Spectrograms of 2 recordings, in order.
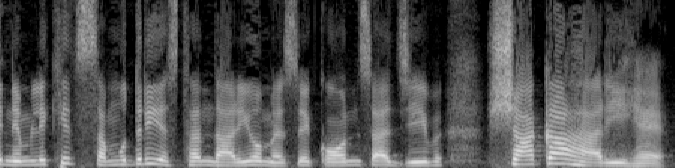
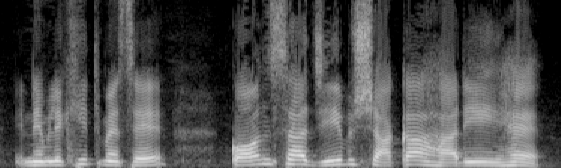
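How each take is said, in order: First: Said in the usual way. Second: Slow re-read. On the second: Shown as a demonstration. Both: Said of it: "question re-read slowly".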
